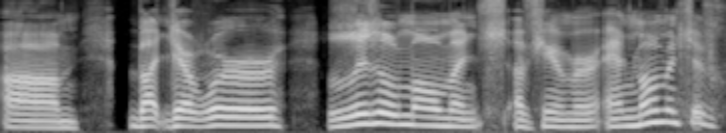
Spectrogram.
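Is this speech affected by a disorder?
Yes: oral cancer, half tongue removed, partial glossectomy; oral cancer under tongue, recurred as golf-ball tumor, half tongue and part jaw removed, radiation.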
